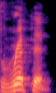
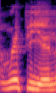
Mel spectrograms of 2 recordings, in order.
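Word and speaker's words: Rypien: It's Rippon. It is not Ripien. I know that's how it's spelled.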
